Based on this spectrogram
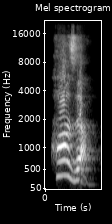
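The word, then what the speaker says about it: Hose: हौजा, हौजा pants. Last में जो ई होता है हमेशा उसको हम आ की तरह से प्रोनाउंस करते हैं, तो इसलिए ओ का अ हो गया, तो हौजा, हौजा पैंट्स।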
